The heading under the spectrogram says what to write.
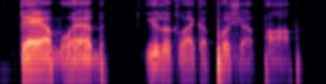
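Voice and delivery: voice dropped way down, very deep and low. Retelling what a buddy said about a sunburn: Tim Gates deep voice. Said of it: "he had a real deep voice".

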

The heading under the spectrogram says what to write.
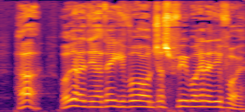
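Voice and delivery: imitated out-of-breath voice. Retelling a phone call where a store worker answered: imitating someone out of breath. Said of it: "he sounds out of breath".

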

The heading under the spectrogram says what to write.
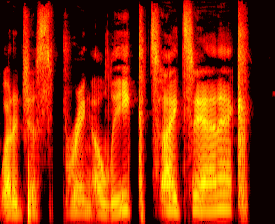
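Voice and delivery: slow, drawn-out, smoky voice.

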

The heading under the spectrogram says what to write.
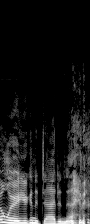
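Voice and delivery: dead-serious, grave, very serious threatening voice. Repeating the little brother's dinner threat: imitating Carl's very serious voice. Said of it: "He's got a very serious voice".

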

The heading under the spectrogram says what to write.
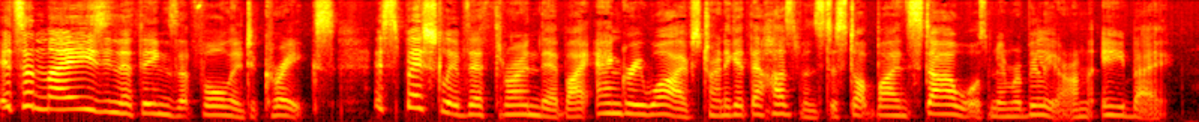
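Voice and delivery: plain

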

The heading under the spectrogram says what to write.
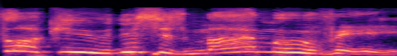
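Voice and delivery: very high, shrill, drawn-out yell. Speaker retells snapping back at the director after messing up a shot: retelling yelling at the director. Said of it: "I'm yelling at the director".

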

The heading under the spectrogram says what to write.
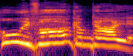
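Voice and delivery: high, slow, drawn-out exhausted outcry. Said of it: "you're like".

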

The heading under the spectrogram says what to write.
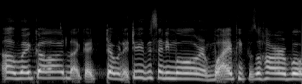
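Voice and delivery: play-acted weepy sobbing, high-pitched crying. Recalling what you said to him before therapy, imitating your past crying. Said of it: "I'd like be crying like".

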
